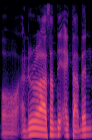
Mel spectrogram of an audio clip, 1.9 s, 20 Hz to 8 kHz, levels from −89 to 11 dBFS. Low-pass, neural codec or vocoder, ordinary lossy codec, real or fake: 7.2 kHz; none; none; real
